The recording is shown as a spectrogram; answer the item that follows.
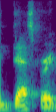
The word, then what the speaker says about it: desperate: a long bow sound but when you say desperate you kind of hear an I don't use a short I sound and I'm touching my chin with the letter I desperate it but it's an A and you have to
